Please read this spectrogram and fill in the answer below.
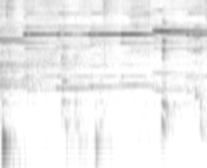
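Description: A tinny electronic Christmas tune of held high notes that shift in pitch now and then, played by a battery-powered musical Christmas decoration.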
